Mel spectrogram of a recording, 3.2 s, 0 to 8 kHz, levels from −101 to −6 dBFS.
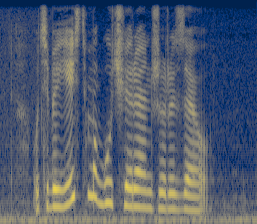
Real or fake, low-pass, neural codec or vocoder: real; 7.2 kHz; none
